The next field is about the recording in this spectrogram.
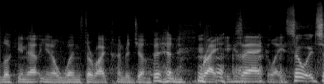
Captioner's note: laughs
